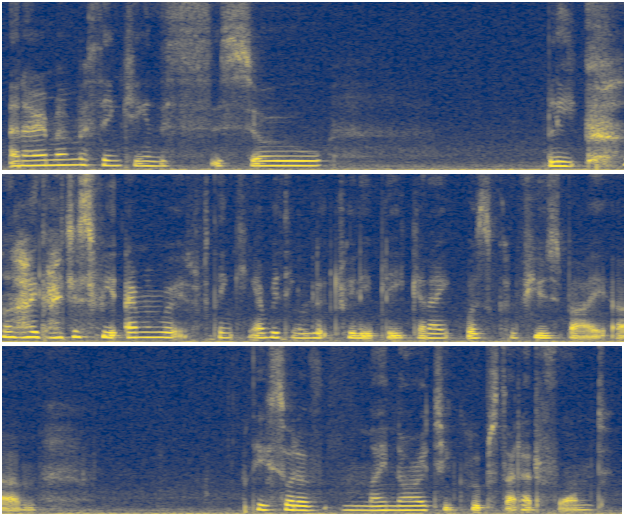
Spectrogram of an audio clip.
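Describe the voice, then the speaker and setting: A woman's voice: on the high side, completely flat delivery, a little slow, gravelly, darkish tone, a little hiss or hum. A young woman from Dubai, talking casually in an interview, full of likes and you-knows. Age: young adult.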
